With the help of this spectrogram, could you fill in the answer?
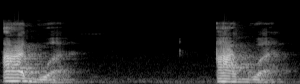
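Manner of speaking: Agua with the stress on the first a; Portuguese agua. Shown as a demonstration. Teacher contrasts Indonesian aqua with Portuguese Agua. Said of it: "aksennya harus demikian".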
